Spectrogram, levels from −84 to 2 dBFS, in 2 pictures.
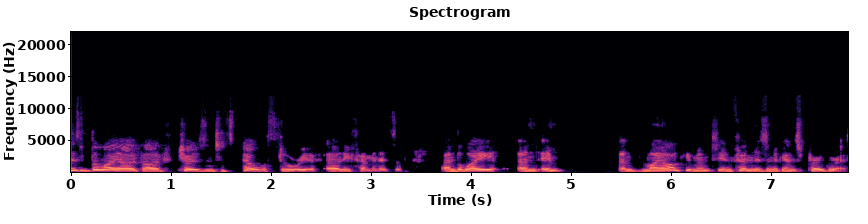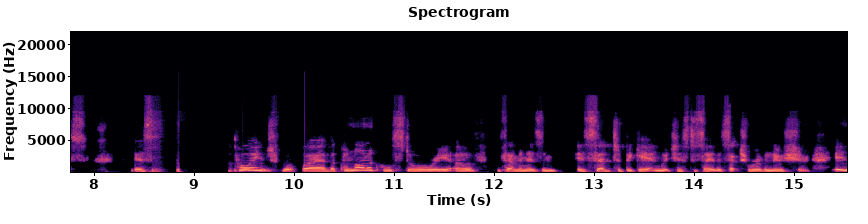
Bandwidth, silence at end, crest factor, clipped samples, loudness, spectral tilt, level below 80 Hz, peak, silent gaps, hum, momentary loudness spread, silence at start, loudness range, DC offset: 12 kHz; 0 s; 14 dB; under 0.1%; -22 LUFS; -6 dB/octave; -62 dBFS; -8 dBFS; 8.98-9.33 s; none; 8 LU; 0 s; 2 LU; under 0.1%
